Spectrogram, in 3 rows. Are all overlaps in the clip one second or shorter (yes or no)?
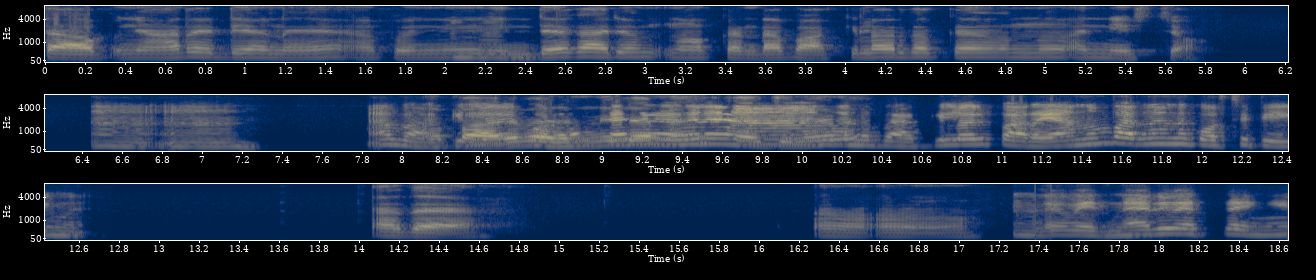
no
